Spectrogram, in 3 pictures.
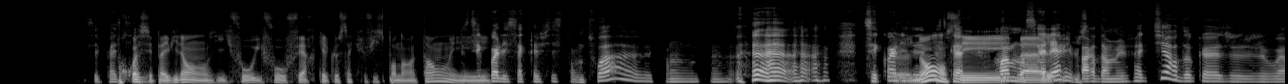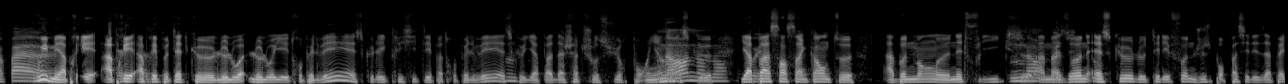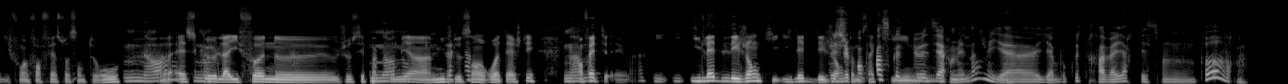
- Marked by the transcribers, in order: other background noise; laugh; drawn out: "heu"; laugh
- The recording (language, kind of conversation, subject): French, podcast, Comment choisis-tu honnêtement entre la sécurité et la passion ?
